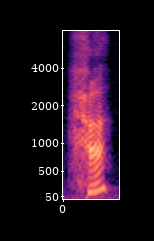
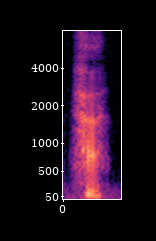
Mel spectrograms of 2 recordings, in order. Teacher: the difference between the deep, raspy ha and the lighter, airy ha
